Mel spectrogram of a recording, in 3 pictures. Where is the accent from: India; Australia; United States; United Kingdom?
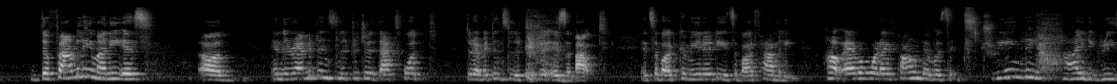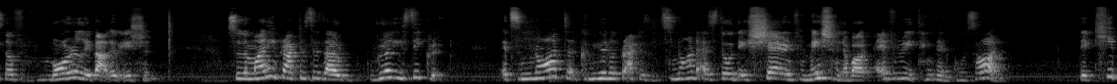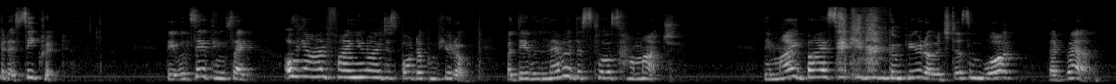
India; because I'm an Indian, Indians are quite judgmental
